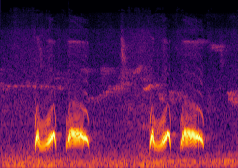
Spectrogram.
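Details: Spotted dove giving two low double coos, a short undulating note followed by a longer level one, used to encourage caged doves to coo; faint high chirps of other birds.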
